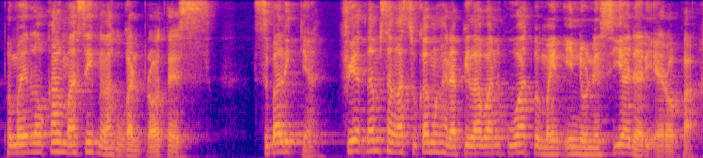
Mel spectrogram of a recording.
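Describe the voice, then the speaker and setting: Man, news narrator, mid-pitched voice, steady reading tone. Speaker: sports channel narrator. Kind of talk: scripted narration reading news and online comments.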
